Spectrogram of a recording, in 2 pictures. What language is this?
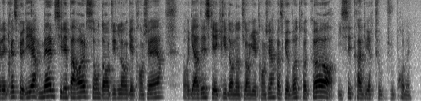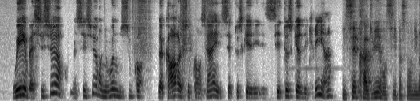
French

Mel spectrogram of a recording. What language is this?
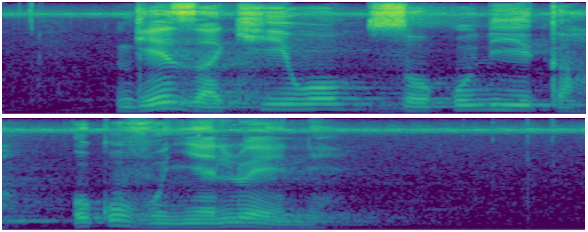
Zulu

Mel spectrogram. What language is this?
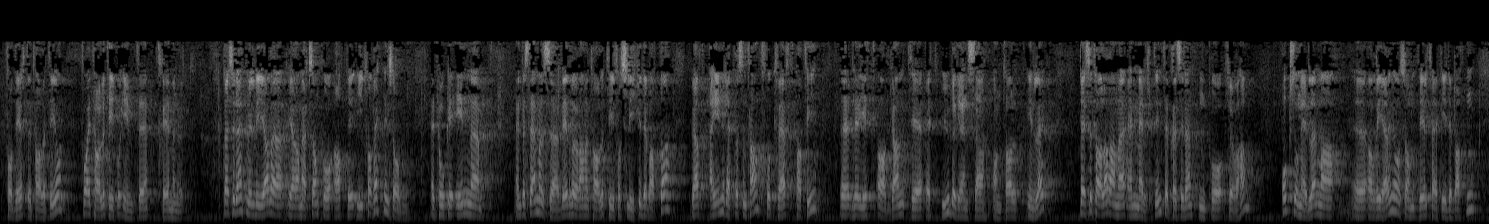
Norwegian Nynorsk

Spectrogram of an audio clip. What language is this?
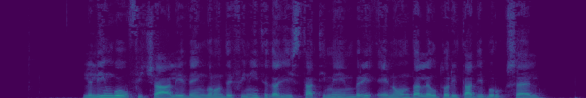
Italian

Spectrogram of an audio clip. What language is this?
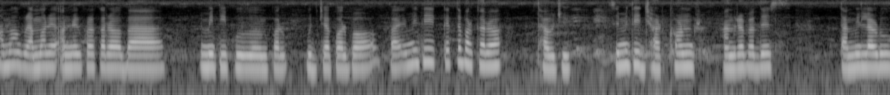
Odia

